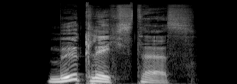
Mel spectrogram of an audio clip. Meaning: strong/mixed nominative/accusative neuter singular superlative degree of möglich
- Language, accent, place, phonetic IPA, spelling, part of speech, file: German, Germany, Berlin, [ˈmøːklɪçstəs], möglichstes, adjective, De-möglichstes.ogg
